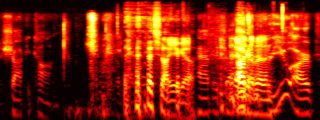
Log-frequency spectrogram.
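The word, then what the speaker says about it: Chaka Khan: it is pronounced Shaka Khan.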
